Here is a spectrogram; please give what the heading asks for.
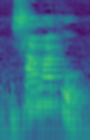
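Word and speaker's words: السمك: আর সামাকু হলো মাছ, আমরা যে মাছ খাই সামাকু, এই সিনটা হলো হরফ শামসিয়া, কাজেই লামের উচ্চারণ হবে না।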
